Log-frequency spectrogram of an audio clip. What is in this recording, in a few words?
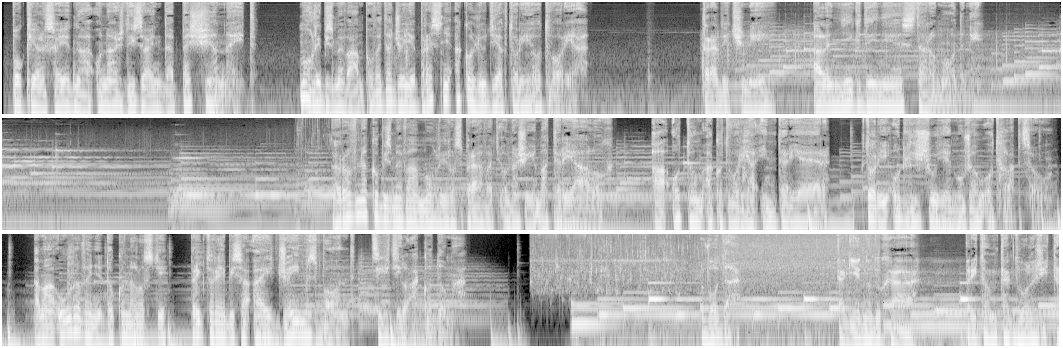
deep calm warm; VoiceReel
